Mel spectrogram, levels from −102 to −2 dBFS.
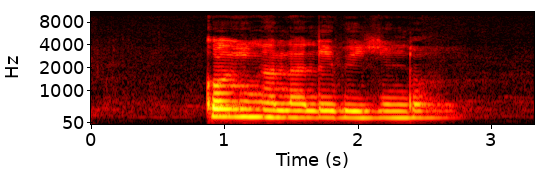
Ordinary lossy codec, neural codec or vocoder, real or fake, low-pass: none; codec, 44.1 kHz, 7.8 kbps, Pupu-Codec; fake; 9.9 kHz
